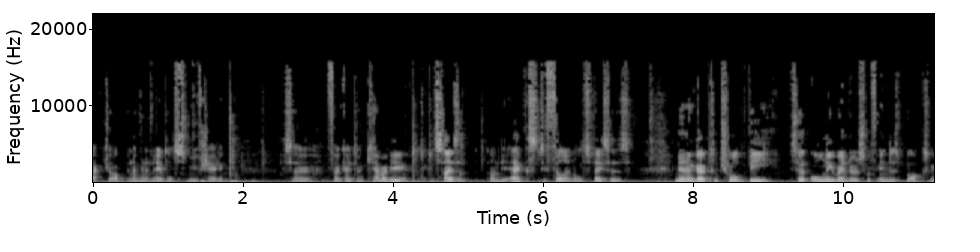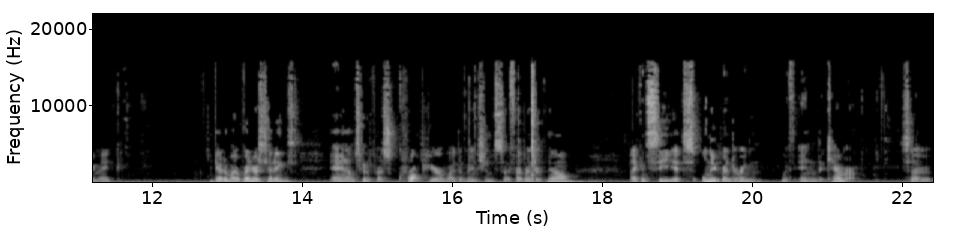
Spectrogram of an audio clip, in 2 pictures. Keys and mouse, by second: 1.8 KP_0, 4.2 s, 8.5 ctrl+b, 16.9 shift+z, 21.4 a, 21.5 a.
